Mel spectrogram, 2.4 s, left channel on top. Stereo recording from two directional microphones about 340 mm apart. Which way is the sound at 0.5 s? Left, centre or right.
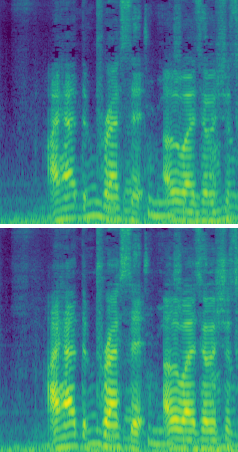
Right.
